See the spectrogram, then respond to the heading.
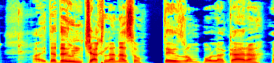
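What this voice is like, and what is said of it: Sing-song regional Peruvian accent. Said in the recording (Spanish): “los verdaderos arequipeños hablan más cantado ... así te hablan, ¿no? O sea, más cantadito”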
